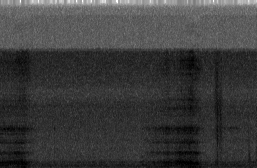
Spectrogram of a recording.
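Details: Two slow, rough snoring breaths about three seconds apart with quiet room noise between; snoring.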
